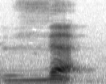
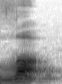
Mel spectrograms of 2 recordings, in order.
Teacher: kalau dza itu yang menempel dengan gigi atas itu hanya ujungnya saja, dza. Tapi kalau dha lidahnya melebar.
